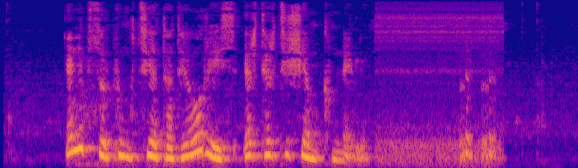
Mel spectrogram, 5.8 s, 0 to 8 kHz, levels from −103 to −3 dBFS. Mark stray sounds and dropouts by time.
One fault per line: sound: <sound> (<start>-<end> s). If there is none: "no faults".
sound: laugh (4.6-5.0 s)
